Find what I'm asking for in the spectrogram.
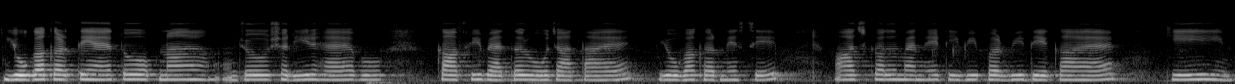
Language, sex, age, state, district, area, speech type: Hindi, female, 18-30, Madhya Pradesh, Gwalior, rural, spontaneous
